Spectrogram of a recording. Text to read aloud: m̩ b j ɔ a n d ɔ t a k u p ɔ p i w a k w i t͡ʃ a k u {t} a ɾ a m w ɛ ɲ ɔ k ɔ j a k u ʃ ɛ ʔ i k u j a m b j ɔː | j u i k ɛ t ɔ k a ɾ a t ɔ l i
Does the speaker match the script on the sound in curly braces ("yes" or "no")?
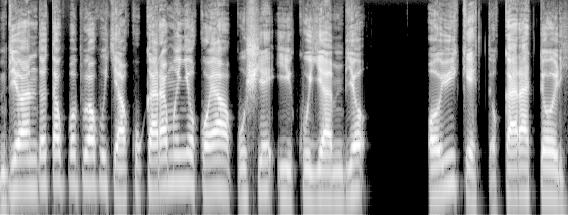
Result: no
